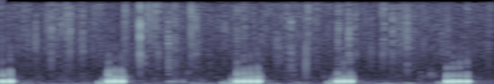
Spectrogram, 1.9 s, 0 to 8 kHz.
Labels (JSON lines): {"label": "biophony", "recorder": "SoundTrap 500"}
